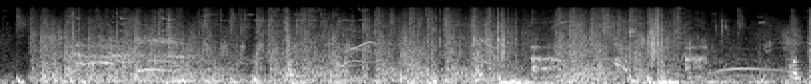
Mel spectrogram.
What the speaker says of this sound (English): Oh, they're shooting from the top.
